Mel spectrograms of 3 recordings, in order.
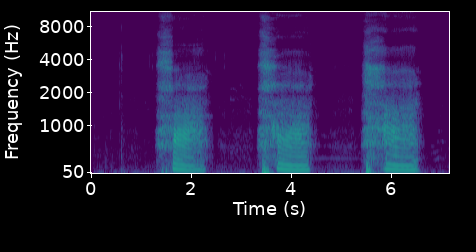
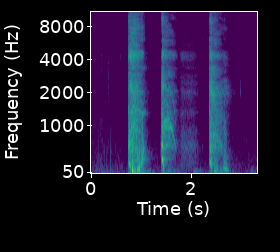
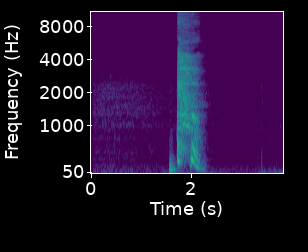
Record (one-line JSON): {"exhalation_length": "7.2 s", "exhalation_amplitude": 2559, "exhalation_signal_mean_std_ratio": 0.59, "three_cough_length": "3.3 s", "three_cough_amplitude": 21676, "three_cough_signal_mean_std_ratio": 0.35, "cough_length": "3.8 s", "cough_amplitude": 8413, "cough_signal_mean_std_ratio": 0.3, "survey_phase": "beta (2021-08-13 to 2022-03-07)", "age": "45-64", "gender": "Male", "wearing_mask": "No", "symptom_none": true, "smoker_status": "Ex-smoker", "respiratory_condition_asthma": false, "respiratory_condition_other": false, "recruitment_source": "REACT", "submission_delay": "2 days", "covid_test_result": "Negative", "covid_test_method": "RT-qPCR", "influenza_a_test_result": "Negative", "influenza_b_test_result": "Negative"}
